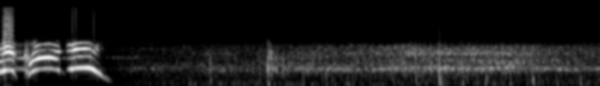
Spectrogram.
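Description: Loud whooping shouts in the first second, then a playground zip wire's trolley running along its steel cable: a steady whirring hum that swells over a few seconds and eases near the end, with a couple of faint clicks.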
